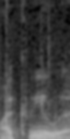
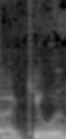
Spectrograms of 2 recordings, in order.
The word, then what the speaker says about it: аквилы: Ну, как у римлян, у них же были эти там, как они там, аквилы, акилы называются. Аквилы. – Да. – Аквилы, точнее, если правильно говорить.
